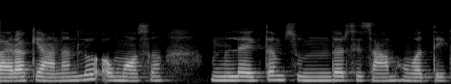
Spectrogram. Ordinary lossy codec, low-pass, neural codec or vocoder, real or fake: none; 7.2 kHz; none; real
